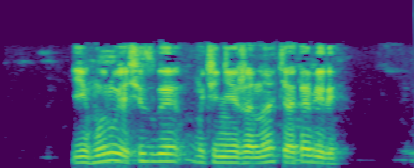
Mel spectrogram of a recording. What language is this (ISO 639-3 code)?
kin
